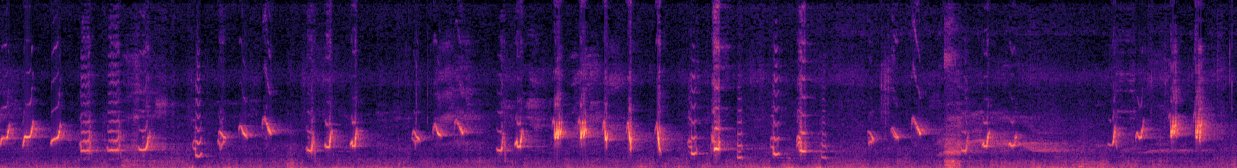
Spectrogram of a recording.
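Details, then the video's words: Long-tailed shrike kept as a caged bird, with a recording meant to stir a lazy bird into singing; quick run of short chirping and scratchy notes, about two or three per second, over faint low background hum from a crowded neighbourhood. "CENDET GACOR SOLUSI PANCINGAN BUAT CENDET MALAS BUNYI"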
